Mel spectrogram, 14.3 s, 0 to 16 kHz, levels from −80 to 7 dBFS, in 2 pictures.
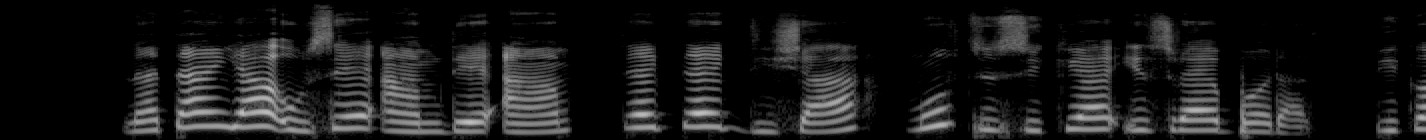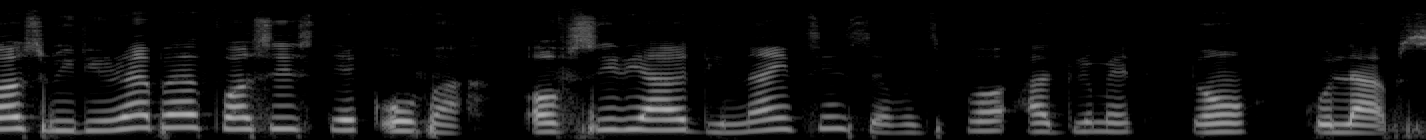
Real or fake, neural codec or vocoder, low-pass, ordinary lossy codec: real; none; 14.4 kHz; MP3, 96 kbps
